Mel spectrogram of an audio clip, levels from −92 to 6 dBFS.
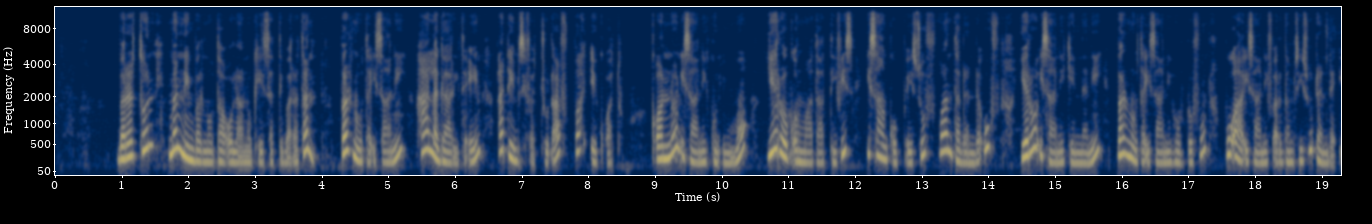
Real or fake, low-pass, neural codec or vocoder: real; 10.8 kHz; none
